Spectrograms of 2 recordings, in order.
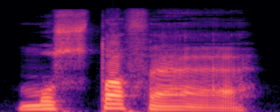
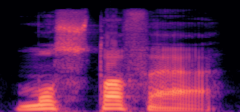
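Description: The two takes are said the same way.

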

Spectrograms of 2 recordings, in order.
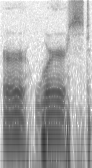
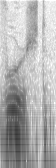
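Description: First: The vowel is an American r-colored 'er' sound. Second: The vowel is a German 'u' sound. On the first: "As opposed to us in America, we make the UR, the IR, the ER, and the OR. We make them all sound the same" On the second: "the Germans are going to emphasize that U"

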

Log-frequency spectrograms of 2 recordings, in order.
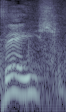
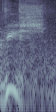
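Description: First: The vowel is the standard Dutch ij diphthong. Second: The vowel is a plain dialect ie sound. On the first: "Wies of wijs" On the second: "wordt wies"

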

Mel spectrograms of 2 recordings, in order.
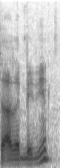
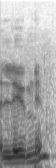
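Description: First: The word is said the British way. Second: The word is said the American way. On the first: "But I'm British, so it's aluminium" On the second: "if you're American"

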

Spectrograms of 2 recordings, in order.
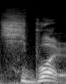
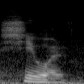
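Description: First: The word is said with a b sound: shibwol. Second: The word is said without a b sound: siwol. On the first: The speaker calls it wrong. "10월 아니고요" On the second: The speaker calls it right.

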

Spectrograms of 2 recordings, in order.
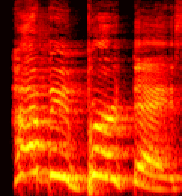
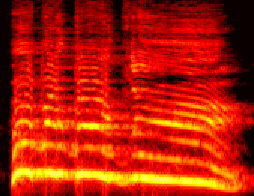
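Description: First: It is said in a clear, normal voice. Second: It is said muffled, as through a mouthful of cake.

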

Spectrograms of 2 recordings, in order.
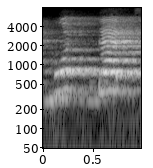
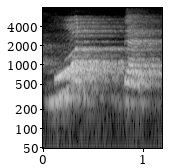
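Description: First: The d sound is short, not doubled. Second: The d sound is held long, doubled. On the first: The speaker calls it wrong. "Jangan muddat" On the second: The speaker calls it right. "Jadi bacaannya kita tahan"

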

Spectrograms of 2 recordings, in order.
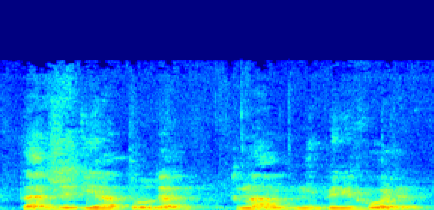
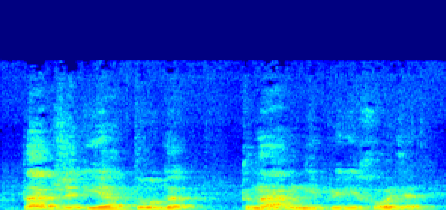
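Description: The two takes are said the same way.

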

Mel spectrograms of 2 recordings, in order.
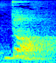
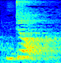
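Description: The two takes are said the same way.

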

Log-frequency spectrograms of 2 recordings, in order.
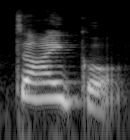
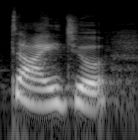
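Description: First: The middle consonant is a hard G sound. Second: The middle consonant is a soft J sound. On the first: The speaker calls it right. "it's tiger" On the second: The speaker calls it wrong. "But it's not tiger"

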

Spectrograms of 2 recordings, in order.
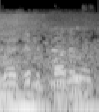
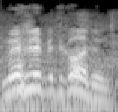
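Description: First: It is spoken quietly. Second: It is spoken at its loudest. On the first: "Ми тихіше говорили" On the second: "ще голосніше"

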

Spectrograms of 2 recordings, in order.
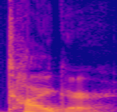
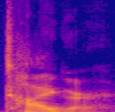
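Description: The two takes are said the same way.

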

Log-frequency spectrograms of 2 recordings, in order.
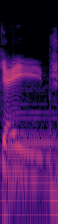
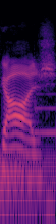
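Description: First: The word has the standard pronunciation. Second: The word has the speaker's local pronunciation. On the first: This is how it is supposed to be said. "I know it's supposed to be, like, gauge or something like that" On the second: This is how people in the speaker's area say it. "this is how people where I live pronounce it"

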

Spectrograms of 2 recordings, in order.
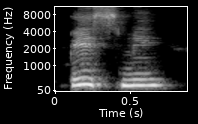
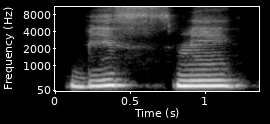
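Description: First: The first consonant is a voiceless p sound. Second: The first consonant is a voiced b sound. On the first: The speaker calls it wrong. "букву «б» часто оглушают" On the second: The speaker calls it right. "Четко вы должны услышать букву «б»"

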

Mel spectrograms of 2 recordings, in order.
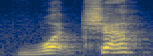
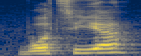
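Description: First: The words merge into one word, whatcha. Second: The last word is reduced to ya. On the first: "we can contract to whatcha"

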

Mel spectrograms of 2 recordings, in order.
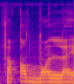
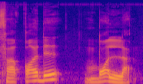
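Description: First: The two middle consonants run together into one. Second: The two middle consonants are pronounced separately, distinctly. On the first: The speaker calls it wrong. "দুটো যেন একসাথে লেগে ফাকাদ বল্লা এরকম না হয়ে যায়" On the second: The speaker calls it right. "এভাবে আমাদেরকে পড়তে হবে"

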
